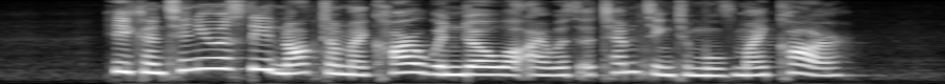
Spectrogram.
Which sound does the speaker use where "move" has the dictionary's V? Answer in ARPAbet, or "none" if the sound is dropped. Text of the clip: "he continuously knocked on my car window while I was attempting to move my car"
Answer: V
